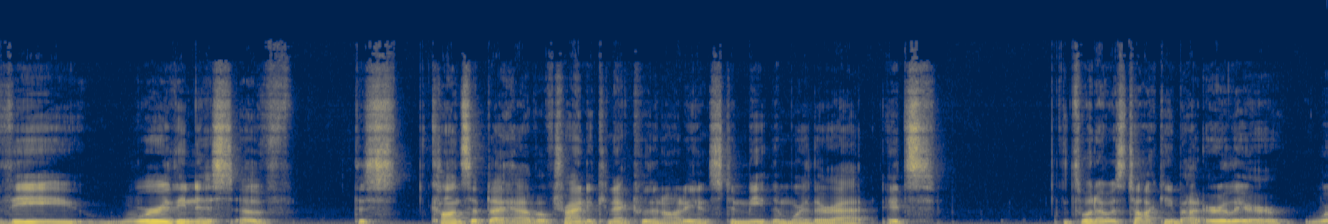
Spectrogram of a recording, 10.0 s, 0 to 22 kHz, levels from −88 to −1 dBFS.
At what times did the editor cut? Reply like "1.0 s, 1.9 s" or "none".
4.2 s, 6.6 s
